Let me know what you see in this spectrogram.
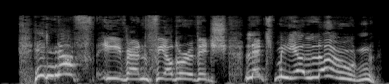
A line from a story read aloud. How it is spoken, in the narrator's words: cried Lizaveta Prokofievna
